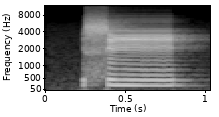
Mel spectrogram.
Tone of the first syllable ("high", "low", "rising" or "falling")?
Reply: high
